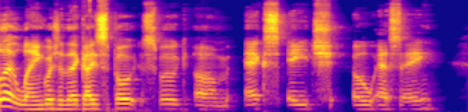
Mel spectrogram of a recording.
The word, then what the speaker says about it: Xhosa: You saw that language that guy spoke, XHOSA? The X is pronounced with like a click.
